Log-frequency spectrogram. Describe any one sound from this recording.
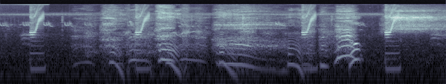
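A man talks in a playful, squeaky character voice.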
